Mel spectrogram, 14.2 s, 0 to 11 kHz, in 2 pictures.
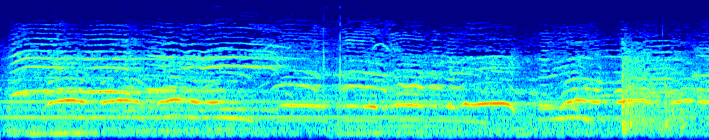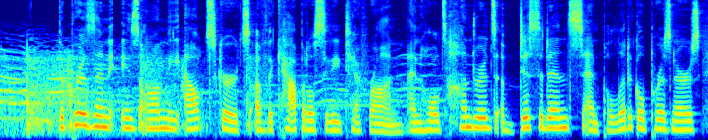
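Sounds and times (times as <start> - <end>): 
many people shouting and screaming in distress during a prison fire: 0.0 - 12.0
gunfire during a fire at a prison: 6.2 - 10.6
speech: 7.7 - 14.1.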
